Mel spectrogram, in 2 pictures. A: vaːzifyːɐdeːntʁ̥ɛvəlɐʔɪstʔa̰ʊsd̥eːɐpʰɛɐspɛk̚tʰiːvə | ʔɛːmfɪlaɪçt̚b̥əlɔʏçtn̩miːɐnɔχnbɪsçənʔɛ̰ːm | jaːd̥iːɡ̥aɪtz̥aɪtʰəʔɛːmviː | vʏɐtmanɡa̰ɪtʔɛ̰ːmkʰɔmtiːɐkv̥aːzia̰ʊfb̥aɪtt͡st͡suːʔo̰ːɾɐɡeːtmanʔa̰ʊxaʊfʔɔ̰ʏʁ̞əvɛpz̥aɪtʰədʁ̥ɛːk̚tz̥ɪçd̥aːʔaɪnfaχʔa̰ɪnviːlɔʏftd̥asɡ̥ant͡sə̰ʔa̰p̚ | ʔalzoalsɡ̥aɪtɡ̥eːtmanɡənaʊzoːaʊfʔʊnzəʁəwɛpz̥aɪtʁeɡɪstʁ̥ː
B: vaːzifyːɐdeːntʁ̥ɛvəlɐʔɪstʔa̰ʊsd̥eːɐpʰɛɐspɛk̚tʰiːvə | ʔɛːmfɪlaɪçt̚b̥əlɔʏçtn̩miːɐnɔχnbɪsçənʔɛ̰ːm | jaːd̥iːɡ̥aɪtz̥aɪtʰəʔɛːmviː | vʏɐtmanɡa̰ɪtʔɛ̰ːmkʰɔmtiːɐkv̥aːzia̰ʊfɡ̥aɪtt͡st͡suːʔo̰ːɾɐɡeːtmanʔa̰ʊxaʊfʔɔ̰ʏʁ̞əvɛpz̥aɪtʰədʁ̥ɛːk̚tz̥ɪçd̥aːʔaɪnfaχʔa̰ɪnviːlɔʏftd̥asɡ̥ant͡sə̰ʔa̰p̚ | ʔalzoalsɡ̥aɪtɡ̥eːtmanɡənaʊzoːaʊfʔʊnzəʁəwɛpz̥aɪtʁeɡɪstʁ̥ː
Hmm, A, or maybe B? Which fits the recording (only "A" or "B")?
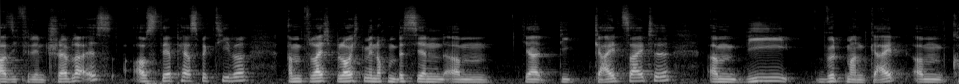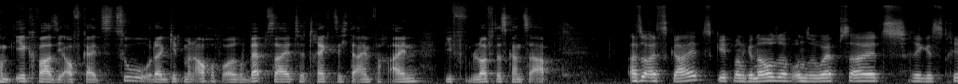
B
